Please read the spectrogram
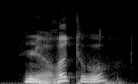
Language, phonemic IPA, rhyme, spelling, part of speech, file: French, /ʁə.tuʁ/, -uʁ, retour, noun, Fr-retour.ogg
- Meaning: 1. return 2. second coming 3. feedback (critical assessment of process or activity)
